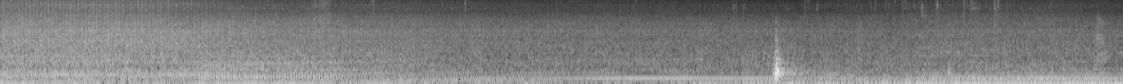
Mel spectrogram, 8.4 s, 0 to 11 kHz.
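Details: Toyota Avalon after clearing water from injectors and spark plugs: even, steady low idle with one faint click; runs smoothly now, though a code P1603 and some residual misfire remain while injectors dry.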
